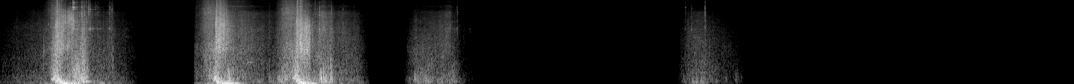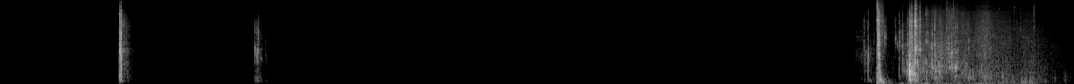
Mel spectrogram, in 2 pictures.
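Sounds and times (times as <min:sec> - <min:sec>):
person being beaten during an assault: 0:00.5 - 0:01.0, 0:02.0 - 0:03.4.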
